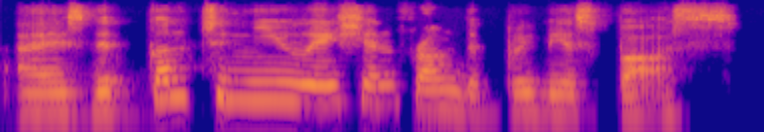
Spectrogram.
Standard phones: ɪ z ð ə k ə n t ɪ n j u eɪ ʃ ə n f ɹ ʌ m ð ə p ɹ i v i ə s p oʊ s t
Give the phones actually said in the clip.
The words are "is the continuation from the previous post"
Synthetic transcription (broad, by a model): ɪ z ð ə k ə n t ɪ n j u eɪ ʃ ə n f ɹ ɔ m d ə p ɹ i v i ə s p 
